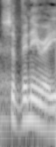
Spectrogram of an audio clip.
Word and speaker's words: Subvenire: You said were kind enough to send me, and am I is it pronounced just like it looks, Subveneer? – Subveneer, yeah, which okay. is not bad. Some people have one reviewer had said it was bad French. No, it's Latin.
